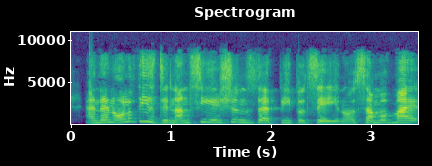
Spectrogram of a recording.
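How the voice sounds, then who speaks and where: The voice has a bright, sharp tone, with ordinary pitch variation and a moderate pace. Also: woman. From India. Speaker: conference speaker. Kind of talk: conference talk.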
